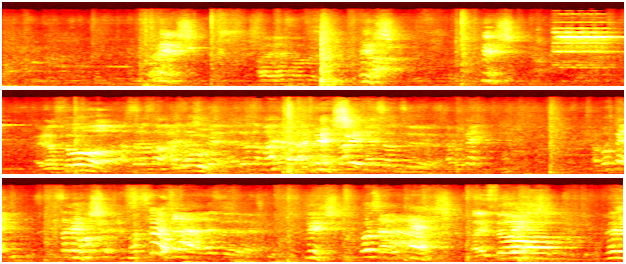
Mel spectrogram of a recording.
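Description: Gloved punches thud against bodies and pads.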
